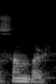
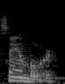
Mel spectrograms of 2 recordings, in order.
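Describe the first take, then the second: First: It is pronounced closer to the Indian way. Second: It is pronounced the way an American reads it. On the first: The speaker calls it right. "or something closer to that" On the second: The speaker calls it wrong. "because I was reading it how I would read it, just based on the text"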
